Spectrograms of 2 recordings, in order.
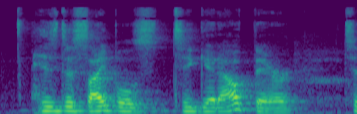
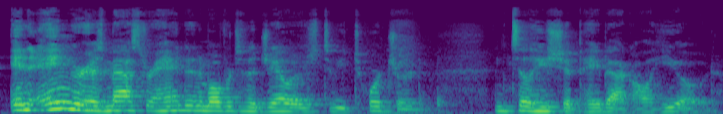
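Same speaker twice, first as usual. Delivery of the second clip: ordinary talk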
